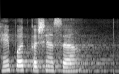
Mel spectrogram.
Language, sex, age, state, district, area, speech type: Goan Konkani, female, 30-45, Goa, Ponda, rural, read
